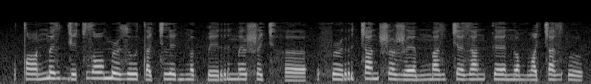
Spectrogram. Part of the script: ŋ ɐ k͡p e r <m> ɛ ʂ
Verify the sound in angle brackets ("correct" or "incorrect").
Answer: correct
